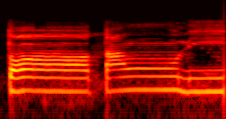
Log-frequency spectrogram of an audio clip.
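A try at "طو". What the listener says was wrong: তাও না তাও হবে না তৌ তৌ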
